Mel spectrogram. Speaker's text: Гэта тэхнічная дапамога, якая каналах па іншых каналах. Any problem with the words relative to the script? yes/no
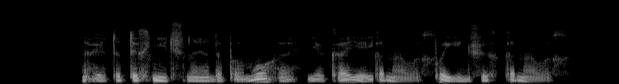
no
